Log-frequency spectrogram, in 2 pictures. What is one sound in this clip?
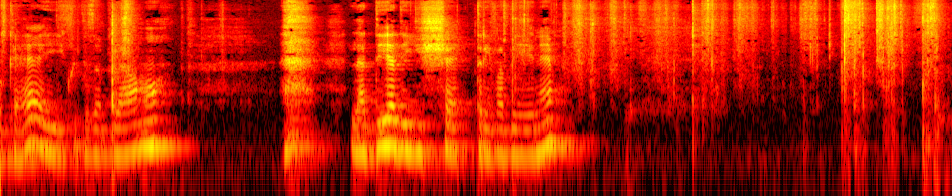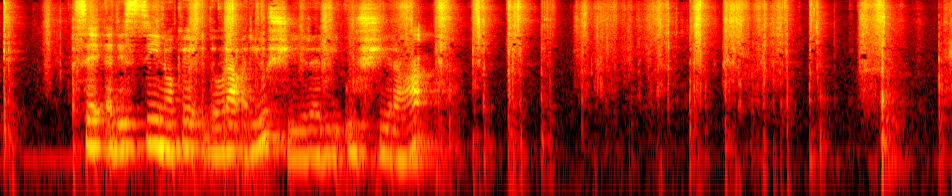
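Cards shuffle and slap together with quick soft clicks.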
